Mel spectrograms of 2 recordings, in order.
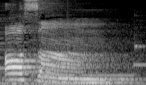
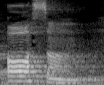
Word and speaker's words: awesome: at some other examples awesome this the word awesome okay A W making the a sound then there's an e which is silent in this word then s o m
